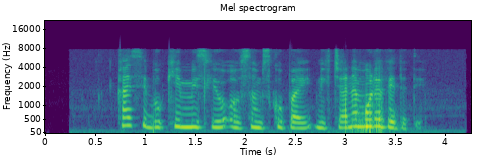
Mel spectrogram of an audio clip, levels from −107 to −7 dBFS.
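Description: Bit errors on an ADPCM link strike from 1.07 to 1.16 s and again from 2.97 to 3.59 s, just after "mislil o vsem skupaj". At a rate under one percent, flipped bits upset the decoder's step size and prediction, so each error rings briefly as pops and rough bursts with momentary level jumps over otherwise clean G.722 wideband sound.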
